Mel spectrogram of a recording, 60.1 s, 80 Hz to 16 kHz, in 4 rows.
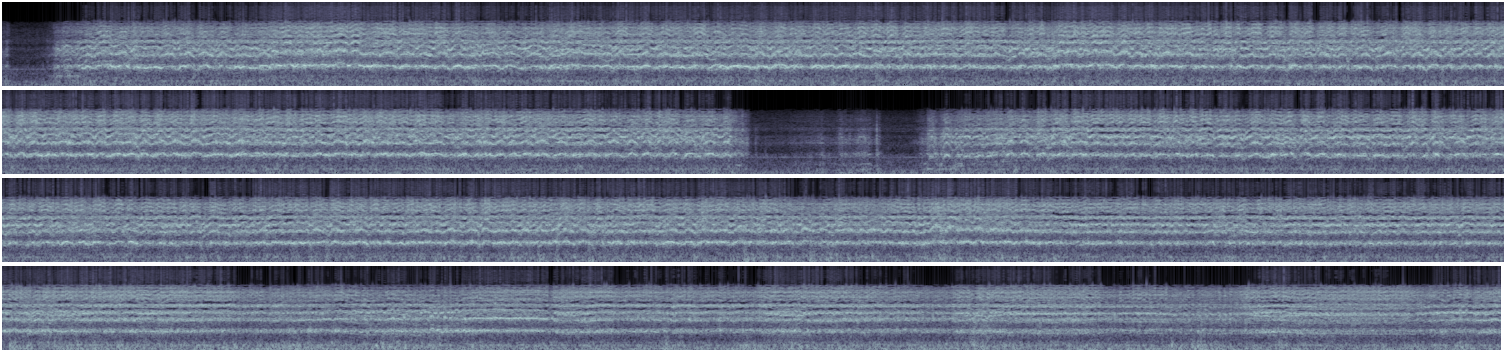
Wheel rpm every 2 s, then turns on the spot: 110, 220, 230, 230, 230, 240, 220, 230, 240, 230, 220, 80, 120, 210, 210, 210, 220, 230, 220, 230, 230, 210, 210, 210, 210, 210, 210, 210, 190, 190.
22-24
